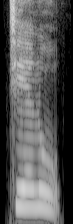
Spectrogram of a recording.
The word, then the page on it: 揭露: jiē lù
